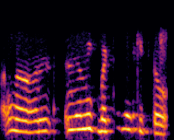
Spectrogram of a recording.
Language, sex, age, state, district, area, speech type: Kannada, female, 18-30, Karnataka, Tumkur, urban, conversation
